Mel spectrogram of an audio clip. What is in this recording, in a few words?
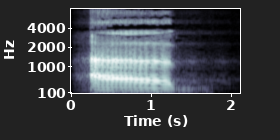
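"seriously", male; smite; voicepack; olorun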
